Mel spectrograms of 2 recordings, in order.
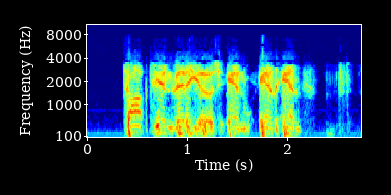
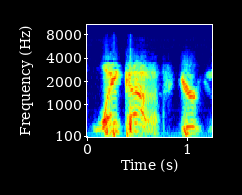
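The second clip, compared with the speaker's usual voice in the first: urgent call to police; 11 semitones higher, slower than usual. Real, not acted.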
